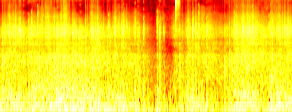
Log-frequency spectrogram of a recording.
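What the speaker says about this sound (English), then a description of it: "Oh, it must be artillery fire." Artillery fire in the video game Ultimate General: Civil War, a dense, continuous rumble of distant cannon and gunfire blurred together into a steady battle din with no clear separate shots.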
